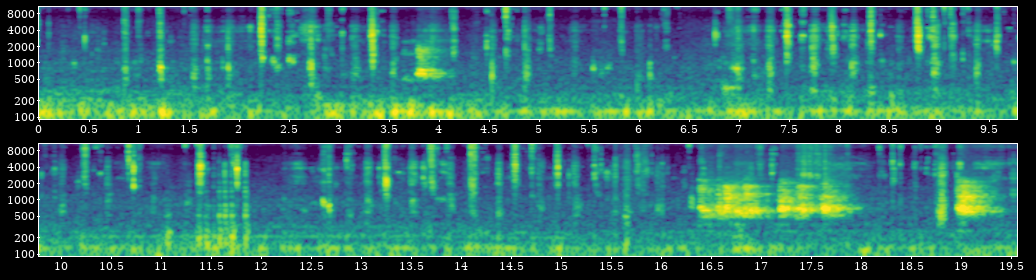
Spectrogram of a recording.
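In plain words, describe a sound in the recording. A young woman chews and crunches food close by.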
